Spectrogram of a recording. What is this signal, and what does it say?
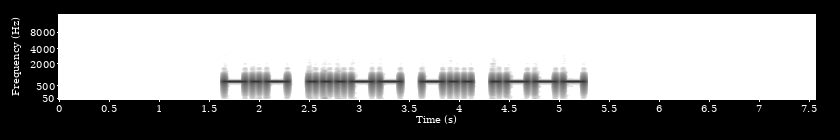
Morse code, heard as a keyed tone, about 17 wpm, 700 Hz. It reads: K3DJ
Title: USA Call Signs - 4 Characters - Repeated 2x - 17wpm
